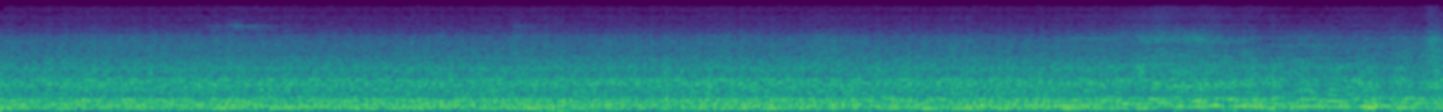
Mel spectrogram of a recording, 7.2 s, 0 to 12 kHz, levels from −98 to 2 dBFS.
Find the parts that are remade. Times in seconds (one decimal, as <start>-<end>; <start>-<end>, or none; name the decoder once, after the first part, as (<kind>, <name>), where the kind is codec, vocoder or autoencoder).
5.6-7.2 (codec, SNAC)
